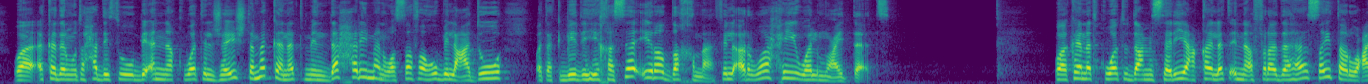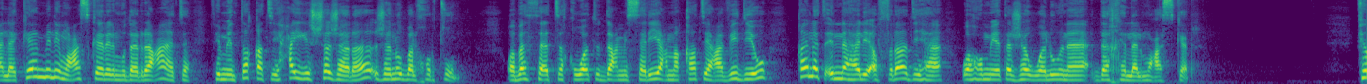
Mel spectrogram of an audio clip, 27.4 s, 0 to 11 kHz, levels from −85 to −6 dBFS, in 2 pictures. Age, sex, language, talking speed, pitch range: 30-49, female, Arabic, 105 wpm, 185-225 Hz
